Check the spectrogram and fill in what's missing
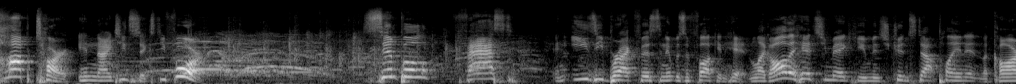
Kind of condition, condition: setting, busy venue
